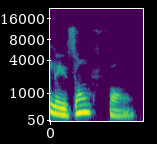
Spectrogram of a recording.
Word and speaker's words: les enfants: Oui, pas de thé, no T sound. Les enfants. Les enfants. Oui, even though there's an S, we know, okay, don't pronounce the S, but here we also don't even pronounce the T, le T. So, les enfants.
